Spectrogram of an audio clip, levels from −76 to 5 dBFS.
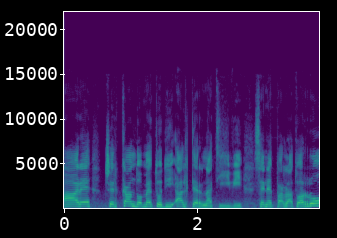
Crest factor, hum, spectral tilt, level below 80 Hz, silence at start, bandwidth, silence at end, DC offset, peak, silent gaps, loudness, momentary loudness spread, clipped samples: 12 dB; none; -3 dB/octave; -60 dBFS; 0 s; 16 kHz; 0 s; under 0.1%; -12 dBFS; none; -26 LUFS; 5 LU; under 0.1%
